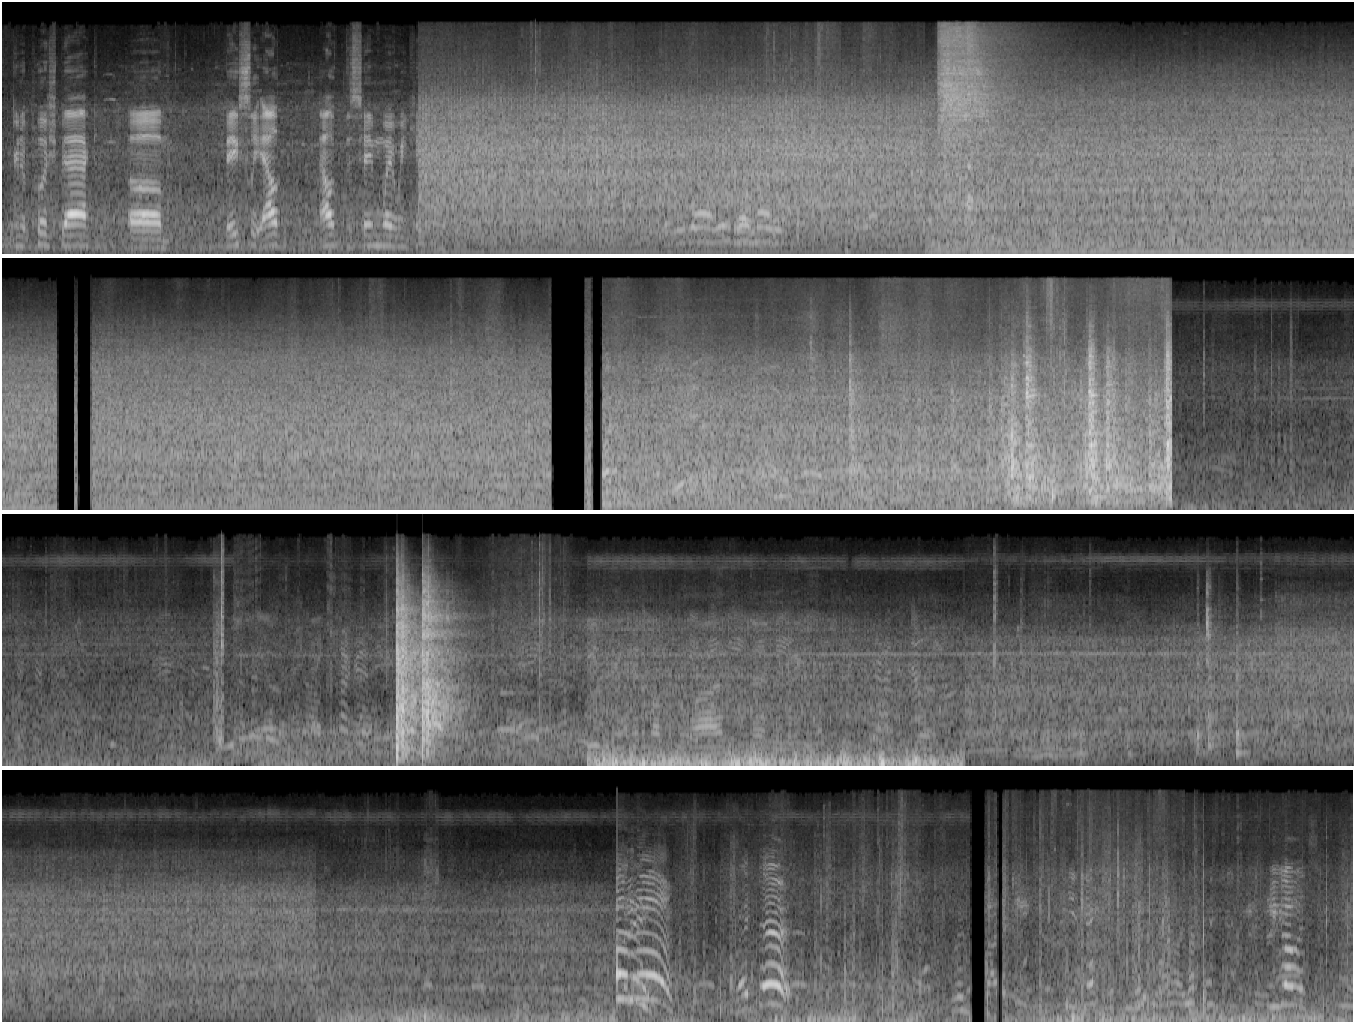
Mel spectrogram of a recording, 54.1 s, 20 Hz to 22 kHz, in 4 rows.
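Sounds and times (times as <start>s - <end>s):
outdoor ambience: 0.0s - 54.0s
truck engines running: 0.0s - 54.0s
air brake hiss: 9.2s - 10.3s.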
